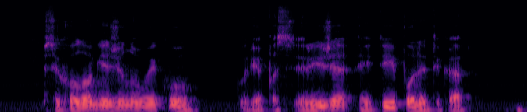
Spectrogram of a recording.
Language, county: Lithuanian, Marijampolė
